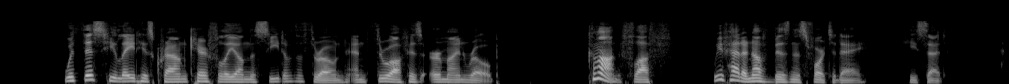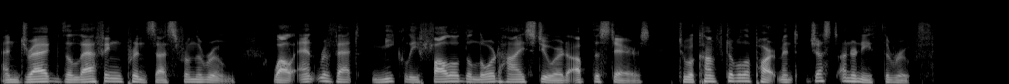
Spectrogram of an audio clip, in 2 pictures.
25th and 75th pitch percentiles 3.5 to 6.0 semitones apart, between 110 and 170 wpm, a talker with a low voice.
No: average, 4.0 semitones; average, 185 wpm; low, 115 Hz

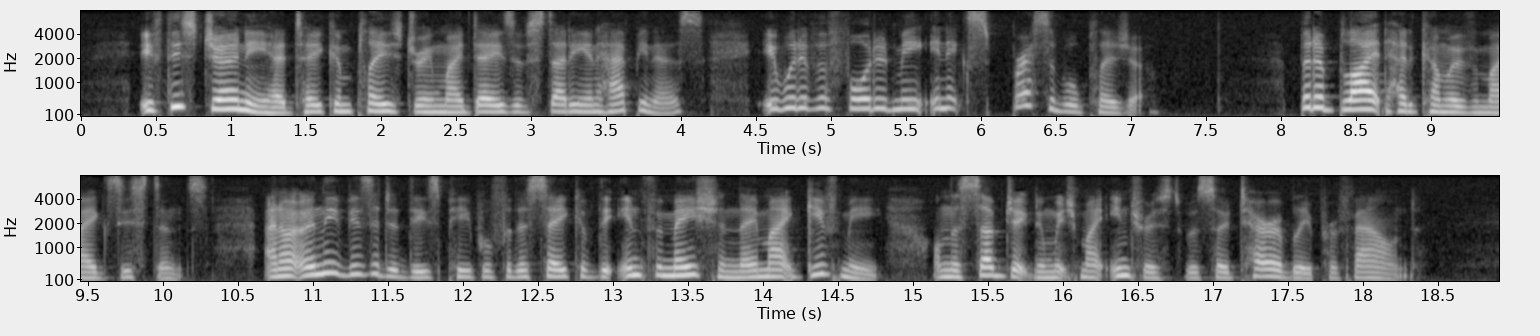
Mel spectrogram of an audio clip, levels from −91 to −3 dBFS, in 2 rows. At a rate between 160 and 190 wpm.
Yes: average, 175 wpm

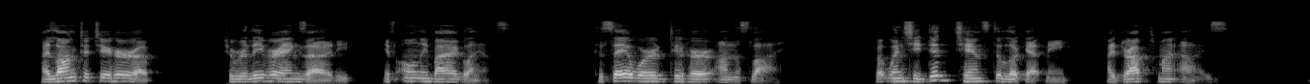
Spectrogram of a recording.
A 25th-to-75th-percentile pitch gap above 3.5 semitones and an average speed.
Yes: average, 4.1 semitones; average, 170 wpm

